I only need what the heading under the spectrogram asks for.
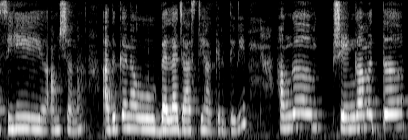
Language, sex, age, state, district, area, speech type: Kannada, female, 18-30, Karnataka, Dharwad, rural, spontaneous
